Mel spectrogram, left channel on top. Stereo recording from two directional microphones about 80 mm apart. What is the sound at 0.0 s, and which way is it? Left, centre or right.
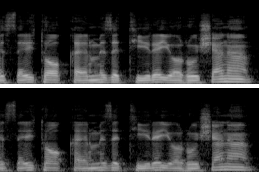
Speech, left.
